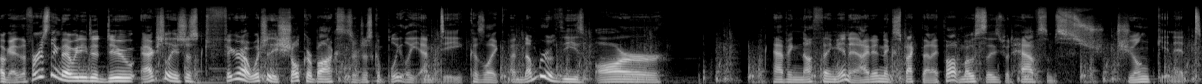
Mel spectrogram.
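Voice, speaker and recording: Amid noticeable background noise, a man of medium pitch talks at a fairly quick pace with lively intonation. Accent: American. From northeastern US. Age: 20s. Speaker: gaming streamer. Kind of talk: live gameplay stream chat. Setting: live stream. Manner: casual, filler-heavy.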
